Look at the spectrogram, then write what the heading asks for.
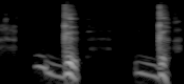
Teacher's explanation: lá na garganta a língua tocando lá atrás g g g explode o ar sonzinho curto e faz a força no pescoço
